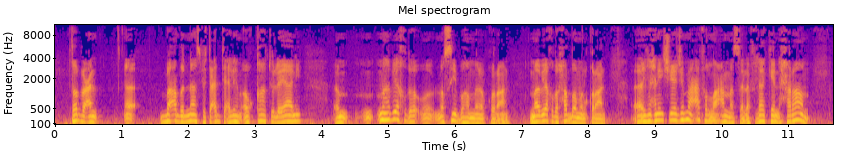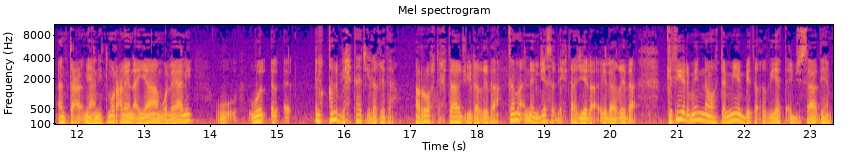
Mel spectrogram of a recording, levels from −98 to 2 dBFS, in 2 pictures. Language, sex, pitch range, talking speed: Arabic, male, 110-160 Hz, 135 wpm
